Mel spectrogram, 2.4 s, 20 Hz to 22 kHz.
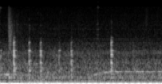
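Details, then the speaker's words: Mitsubishi Eclipse DSM old small turbo, removed, shaft moved by hand: light irregular clicks, about eight in two seconds, as the shaft is pushed in and out; excessive axial play, side-to-side play minimal; replaced with a Precision 5031. "That's in and out, and then it's just side to side, which is, it's pretty minimal. That's a lot of in and out."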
